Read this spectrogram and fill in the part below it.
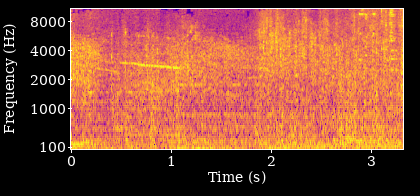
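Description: An air-launched missile exploding in a war film, heard as a sustained, loud, rumbling blast with crashing debris that stays dense and heavy throughout, with no speech over it.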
